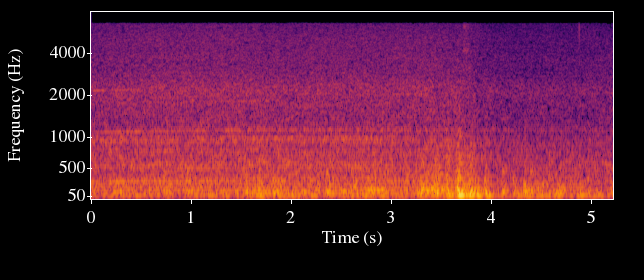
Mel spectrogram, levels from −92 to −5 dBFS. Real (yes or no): yes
